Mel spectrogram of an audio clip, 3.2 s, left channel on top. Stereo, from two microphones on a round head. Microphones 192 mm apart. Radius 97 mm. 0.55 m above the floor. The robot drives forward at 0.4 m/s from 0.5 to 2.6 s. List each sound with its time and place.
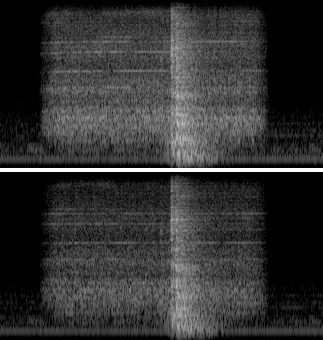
1.6 s a door slam: 10° right (ahead or behind), 1.4 m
